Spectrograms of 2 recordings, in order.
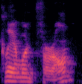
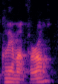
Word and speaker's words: Clermont-Ferrand: However, at the 1972 French Grand Prix at Clermont-Ferrand, I hope that's the way you pronounce it, Clermont-Ferrand.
